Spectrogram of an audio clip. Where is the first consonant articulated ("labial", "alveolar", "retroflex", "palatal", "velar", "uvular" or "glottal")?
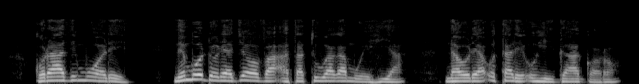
velar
